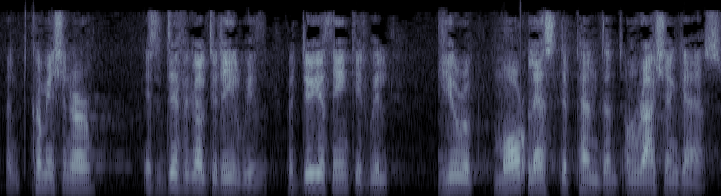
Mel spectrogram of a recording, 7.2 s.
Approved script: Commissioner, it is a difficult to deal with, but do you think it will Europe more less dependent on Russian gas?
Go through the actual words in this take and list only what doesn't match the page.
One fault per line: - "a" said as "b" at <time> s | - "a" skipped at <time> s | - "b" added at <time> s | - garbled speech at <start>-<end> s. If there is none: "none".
none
